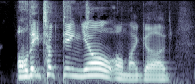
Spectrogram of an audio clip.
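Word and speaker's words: Daigneault: I think in French it's Dejano. No, it's Daniel.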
